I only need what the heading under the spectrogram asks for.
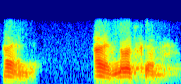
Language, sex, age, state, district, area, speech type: Kannada, male, 60+, Karnataka, Gulbarga, urban, conversation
